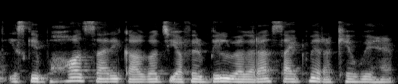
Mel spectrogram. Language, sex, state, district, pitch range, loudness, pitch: Hindi, male, Uttar Pradesh, Lalitpur, 120-135 Hz, -17 LUFS, 130 Hz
